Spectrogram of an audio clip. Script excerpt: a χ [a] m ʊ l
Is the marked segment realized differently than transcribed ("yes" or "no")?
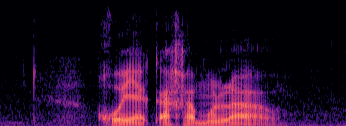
no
